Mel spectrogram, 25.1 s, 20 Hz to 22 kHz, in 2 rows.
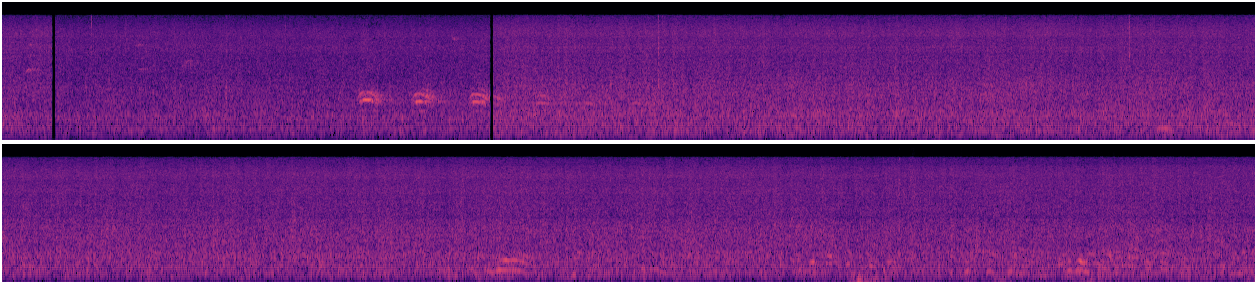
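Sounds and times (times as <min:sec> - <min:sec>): running water rushing: 0:00.0 - 0:25.0
faint voices: 0:17.1 - 0:25.0.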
